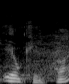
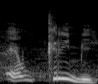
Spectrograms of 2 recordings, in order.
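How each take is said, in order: First: Said in the usual way. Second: A playful, laughing protest; laughing mock outrage. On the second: Real, not acted. Mock outrage over tea.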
